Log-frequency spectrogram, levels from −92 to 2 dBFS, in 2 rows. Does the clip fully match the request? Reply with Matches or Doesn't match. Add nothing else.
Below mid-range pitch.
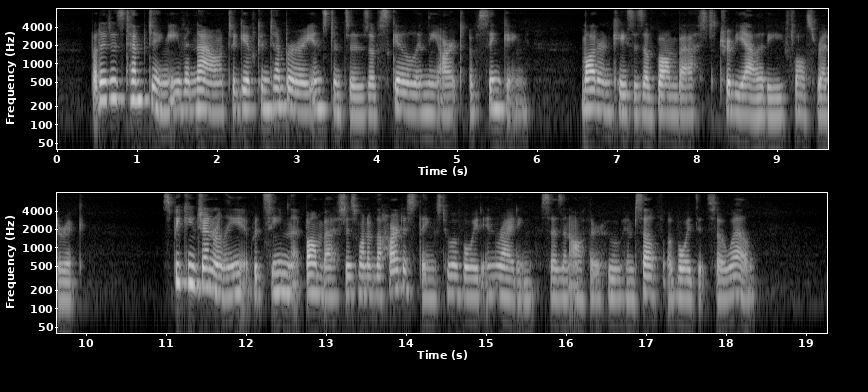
Doesn't match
